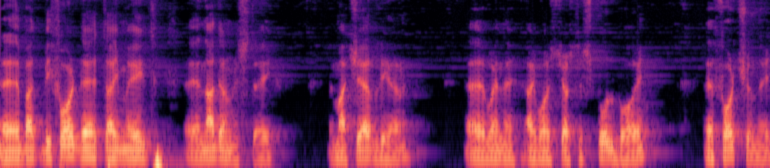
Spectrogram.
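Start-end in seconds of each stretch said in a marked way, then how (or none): 8.9-9.6 strong stress placed on the word fortunate. Recalling studying the Bible as a schoolboy: stress on FORTUNATE. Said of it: "I am stressing the word fortunate".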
